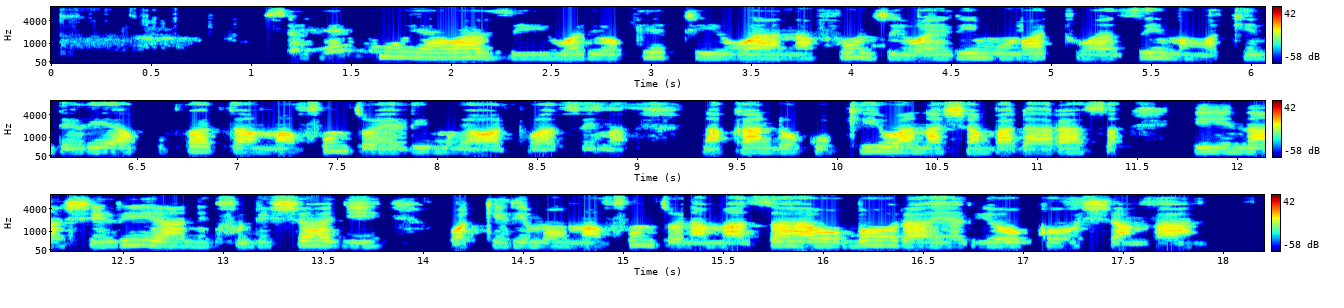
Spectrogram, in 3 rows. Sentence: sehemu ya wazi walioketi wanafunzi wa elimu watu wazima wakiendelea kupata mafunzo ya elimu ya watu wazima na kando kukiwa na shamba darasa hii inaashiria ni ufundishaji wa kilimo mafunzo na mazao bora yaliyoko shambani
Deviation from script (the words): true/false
false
